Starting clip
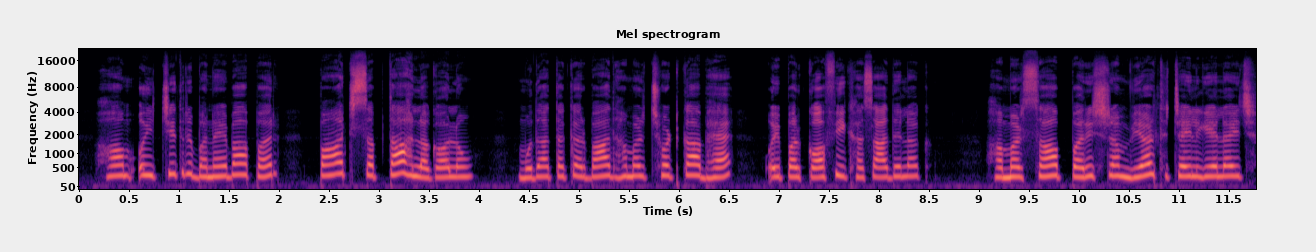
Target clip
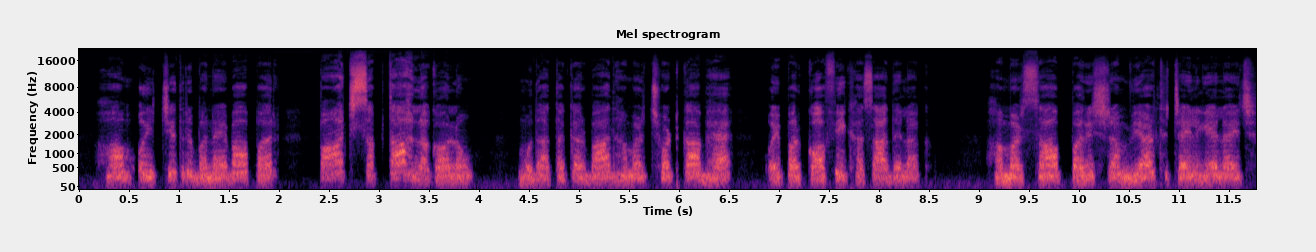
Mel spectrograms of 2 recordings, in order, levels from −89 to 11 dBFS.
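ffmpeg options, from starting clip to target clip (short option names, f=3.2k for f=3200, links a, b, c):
-filter_complex "[0:a]asettb=1/sr,asplit=3[a][b][c];[a]atrim=end=1.954[d];[b]atrim=start=1.95:end=3.57,asetpts=PTS-STARTPTS,afade=t=in:d=0.004:c=qsin,afade=t=out:st=1.616:d=0.004:c=qsin,tiltshelf=f=1.2k:g=-7.5[e];[c]atrim=start=3.566[f];[d][e]acrossfade=d=0.004:c1=hsin:c2=qsin[g];[g][f]acrossfade=d=0.004:c1=qsin:c2=hsin,afftfilt=real='hypot(re,im)*cos(2*PI*random(0))':imag='hypot(re,im)*sin(2*PI*random(1))':win_size=512:overlap=0.75,volume=2.5dB"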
